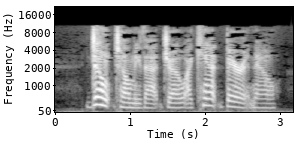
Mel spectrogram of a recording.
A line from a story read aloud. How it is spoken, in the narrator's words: cried out in a fierce tone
